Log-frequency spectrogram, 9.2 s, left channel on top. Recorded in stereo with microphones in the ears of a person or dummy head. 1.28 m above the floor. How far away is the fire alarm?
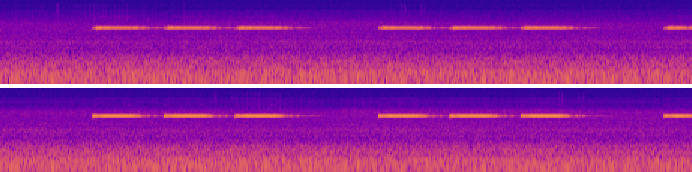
About 9 m.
